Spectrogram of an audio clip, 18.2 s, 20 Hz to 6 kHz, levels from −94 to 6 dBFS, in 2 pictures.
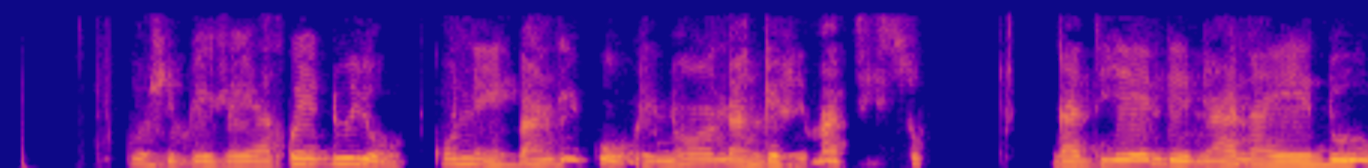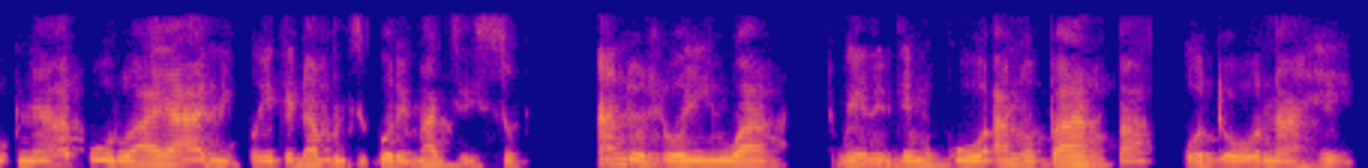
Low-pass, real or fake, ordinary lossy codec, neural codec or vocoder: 5.4 kHz; fake; MP3, 48 kbps; codec, 16 kHz, 2 kbps, FreqCodec, larger model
